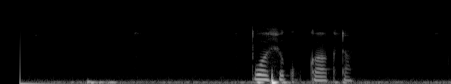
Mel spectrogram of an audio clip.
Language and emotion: Russian, neutral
